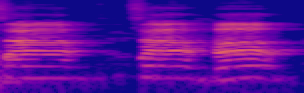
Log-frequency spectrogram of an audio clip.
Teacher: ऊष्मा गर्म ऊष्मा बाहर निकल रही है, उसे कहते हैं ऊष्म व्यंजन या संघर्षी व्यंजन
